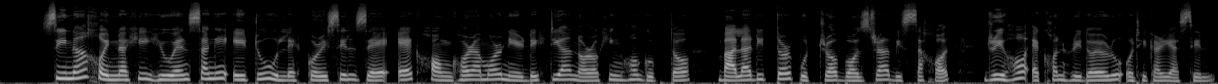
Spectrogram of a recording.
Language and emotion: Assamese, neutral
